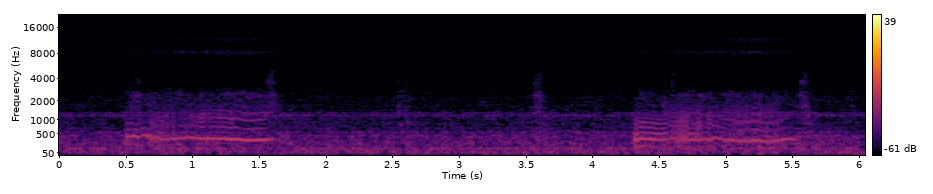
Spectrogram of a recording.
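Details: Domestic cat snoring while asleep indoors: two soft, nasal, droning tones about a second long, slightly falling in pitch, spaced roughly four seconds apart with each breath, over a faint low hum.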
